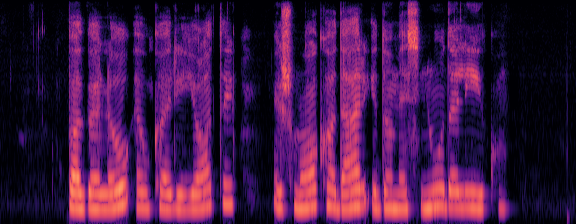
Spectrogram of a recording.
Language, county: Lithuanian, Šiauliai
